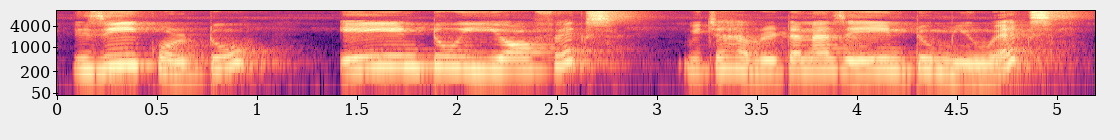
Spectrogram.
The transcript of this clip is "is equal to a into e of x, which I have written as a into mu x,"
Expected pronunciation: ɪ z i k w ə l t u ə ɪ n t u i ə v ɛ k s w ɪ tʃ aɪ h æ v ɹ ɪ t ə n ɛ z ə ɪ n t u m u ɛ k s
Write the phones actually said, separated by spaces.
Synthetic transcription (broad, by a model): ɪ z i k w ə l t u ə ɪ n t u i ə f ɛ k s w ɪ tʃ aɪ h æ b ɹ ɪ t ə n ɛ z ə ɪ n t u m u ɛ k s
